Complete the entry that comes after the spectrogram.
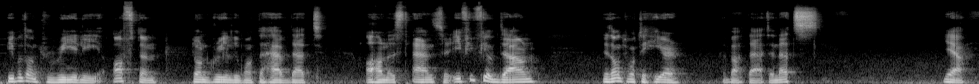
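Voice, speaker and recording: A man's voice: fairly low pitch, unhurried, long pauses, darkish tone. A man giving casual game commentary as a let's-player, hesitant and often repeating himself while searching for words. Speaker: gaming host, let's-player.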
